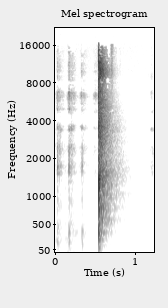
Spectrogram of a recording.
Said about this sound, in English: Like, please clap. I can hear you're not clapping.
